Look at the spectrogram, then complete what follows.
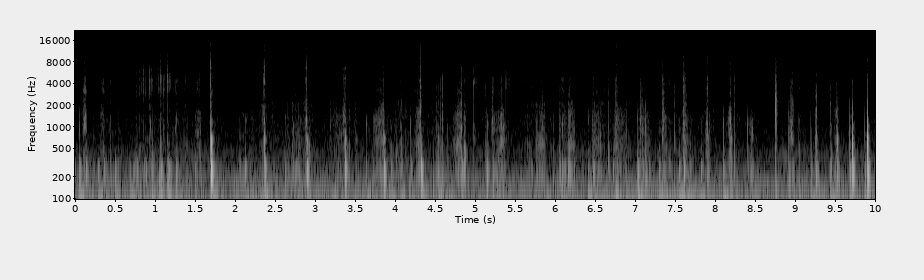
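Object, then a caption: Silicone ear of a binaural dummy head microphone. The silicone ear of a binaural dummy head microphone lying in a lap is scraped with a thin wooden or bamboo ear pick and touched with fingertips. Close, quiet scratching and soft patting come as a steady run of short, dry strokes over a low rumble. A few sharper taps stand out, and the sound stays dry with almost no ring.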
